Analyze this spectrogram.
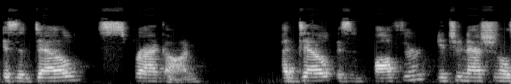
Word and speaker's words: Spraggon: to the show adele spragon did i pronounce your last name properly it rhymes with dragon makes it easy to remember dragon dragon and we discussed many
